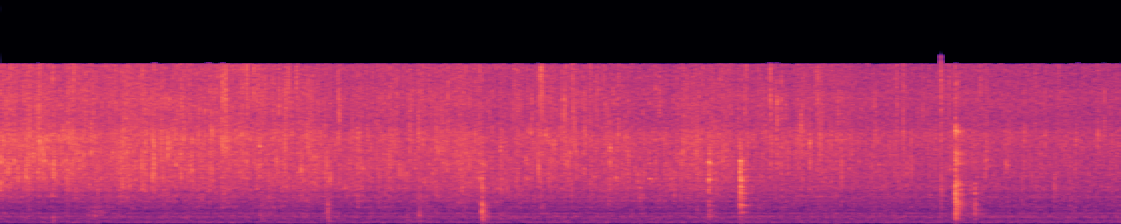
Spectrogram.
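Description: Sliced onions and ginger-garlic paste sizzling in hot oil in a pot while being stirred with a wooden spatula, which knocks sharply against the pot three times. This is the sauté that cooks off the raw taste of the ginger-garlic paste.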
